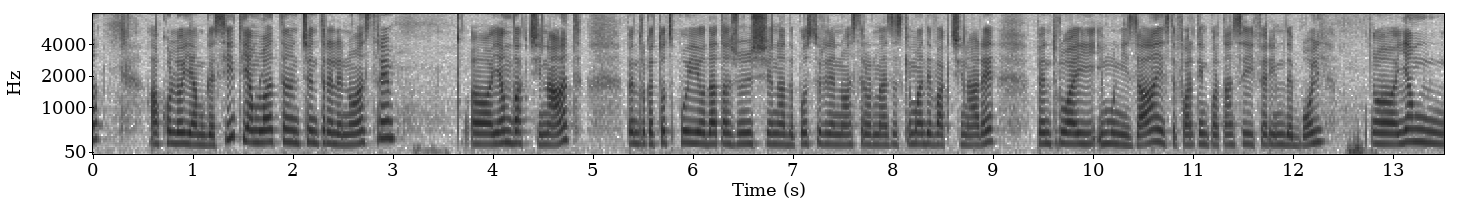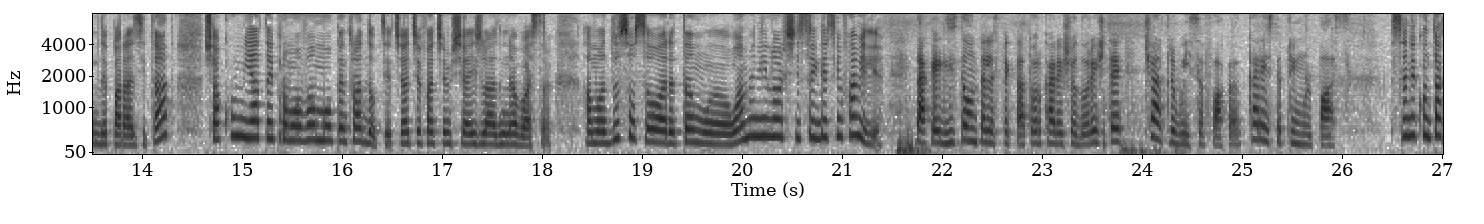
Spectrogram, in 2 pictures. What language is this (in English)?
Romanian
